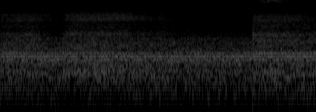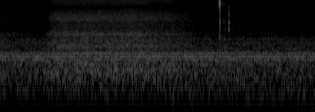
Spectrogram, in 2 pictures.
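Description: Faint breaths blown out through the mouth: three or four exhalations, the longest a little past halfway. A single sharp click follows near the end.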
